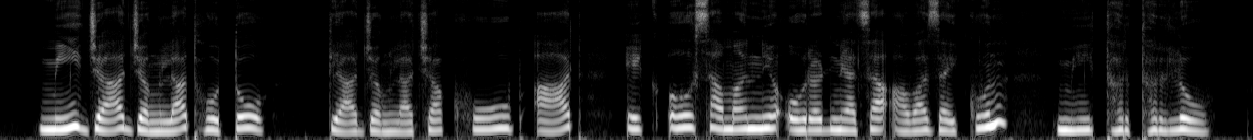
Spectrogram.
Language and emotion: Marathi, fearful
